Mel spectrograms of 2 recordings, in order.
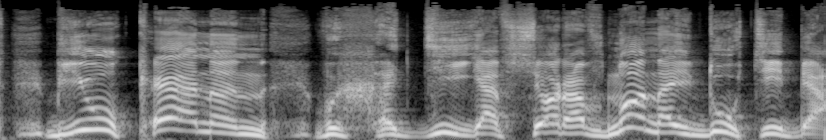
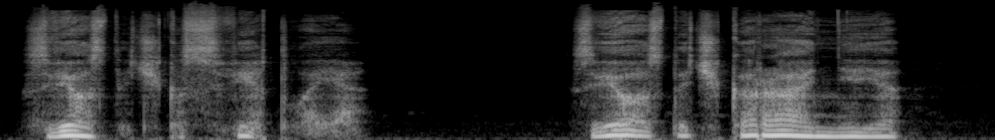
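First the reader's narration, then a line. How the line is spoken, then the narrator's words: Whispered. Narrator (Russian): зашептал он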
